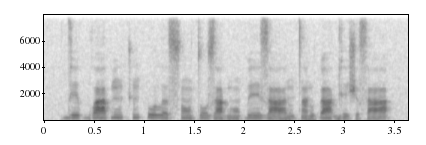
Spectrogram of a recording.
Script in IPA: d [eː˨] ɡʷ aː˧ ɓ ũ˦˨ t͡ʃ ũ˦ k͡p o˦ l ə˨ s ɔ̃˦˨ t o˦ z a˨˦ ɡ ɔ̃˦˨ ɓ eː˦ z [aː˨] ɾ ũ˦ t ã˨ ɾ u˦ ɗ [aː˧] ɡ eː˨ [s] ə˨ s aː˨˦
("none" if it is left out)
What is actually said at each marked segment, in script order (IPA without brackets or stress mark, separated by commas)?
eː˧, aː˨, aː˧, ʃ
